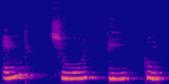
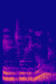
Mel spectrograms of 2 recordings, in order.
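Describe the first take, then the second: First: Entschuldigung drawn out very slowly, syllable by syllable; Entschuldigung stretched out slowly, every syllable clear; slow teaching demo. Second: Said in the usual way. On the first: Shown as a demonstration. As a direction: spell Entschuldigung out slowly for learners. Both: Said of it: "അതാണ്".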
